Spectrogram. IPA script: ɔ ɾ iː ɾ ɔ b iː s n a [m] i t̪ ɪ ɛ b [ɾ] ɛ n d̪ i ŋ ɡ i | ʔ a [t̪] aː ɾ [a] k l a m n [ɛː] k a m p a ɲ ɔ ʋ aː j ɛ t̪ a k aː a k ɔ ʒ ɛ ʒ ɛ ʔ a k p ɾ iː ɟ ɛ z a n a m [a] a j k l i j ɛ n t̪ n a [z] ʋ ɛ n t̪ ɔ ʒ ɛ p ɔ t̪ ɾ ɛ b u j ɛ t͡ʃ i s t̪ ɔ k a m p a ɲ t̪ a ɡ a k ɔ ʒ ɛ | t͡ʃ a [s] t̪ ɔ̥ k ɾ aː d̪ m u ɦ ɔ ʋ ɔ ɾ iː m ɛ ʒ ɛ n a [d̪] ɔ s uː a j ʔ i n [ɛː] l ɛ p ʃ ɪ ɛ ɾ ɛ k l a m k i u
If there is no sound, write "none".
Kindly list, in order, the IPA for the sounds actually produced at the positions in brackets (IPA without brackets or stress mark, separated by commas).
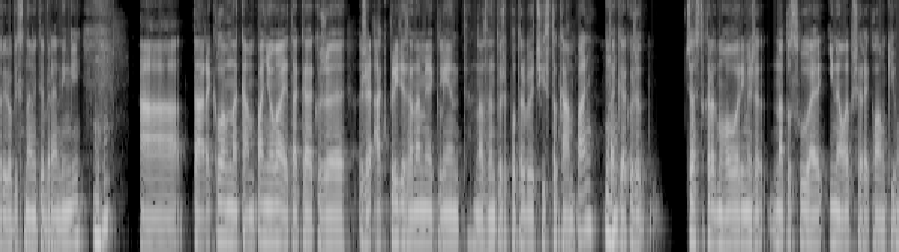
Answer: m, ɾ, t̪, ɛ, aː, i, z, s, t̪, ɛː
